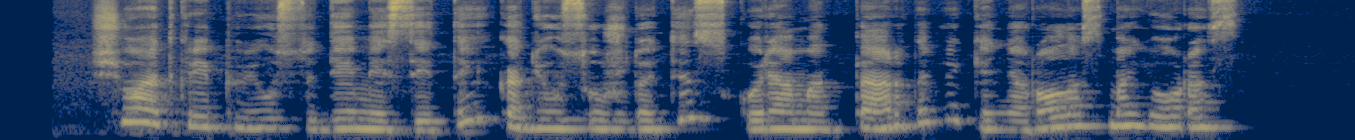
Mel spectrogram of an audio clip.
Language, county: Lithuanian, Šiauliai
